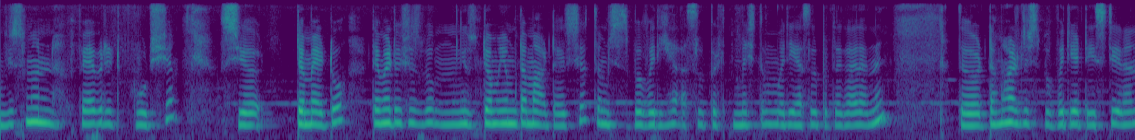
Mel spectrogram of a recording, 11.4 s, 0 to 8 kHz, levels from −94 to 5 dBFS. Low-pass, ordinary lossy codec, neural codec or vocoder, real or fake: 7.2 kHz; none; none; real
